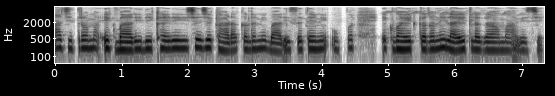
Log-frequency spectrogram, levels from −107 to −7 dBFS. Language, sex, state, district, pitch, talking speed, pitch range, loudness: Gujarati, female, Gujarat, Valsad, 200 Hz, 180 wpm, 190-215 Hz, -19 LUFS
